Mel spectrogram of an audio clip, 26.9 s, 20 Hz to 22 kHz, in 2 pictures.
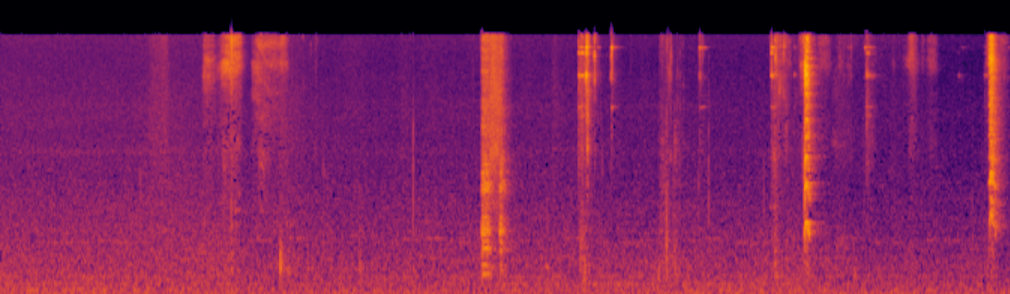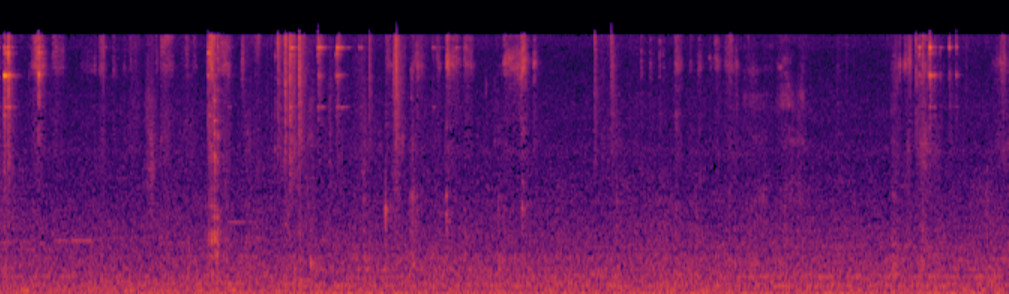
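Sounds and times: rubber squeak toy squeaking: 13.2 - 13.4.

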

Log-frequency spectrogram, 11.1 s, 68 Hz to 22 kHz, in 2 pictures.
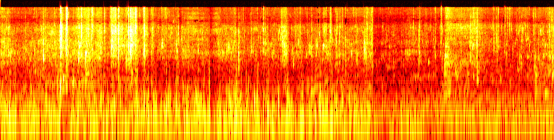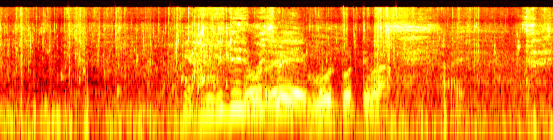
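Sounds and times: water splashing and sloshing: 0.0 - 11.0
wind rumbling on microphone: 0.0 - 11.0.

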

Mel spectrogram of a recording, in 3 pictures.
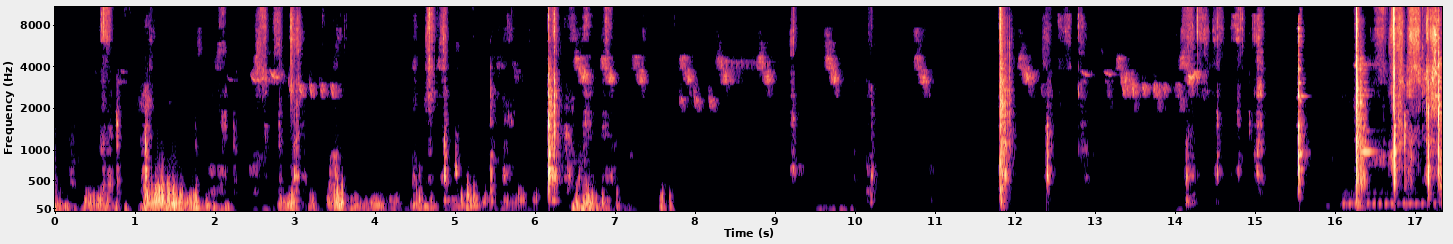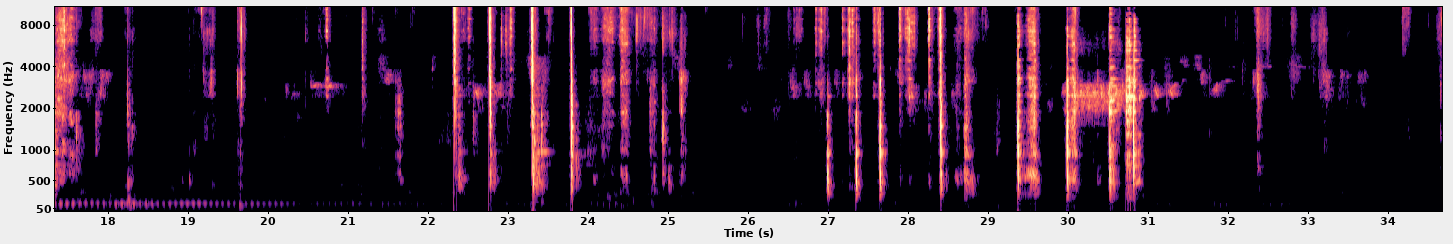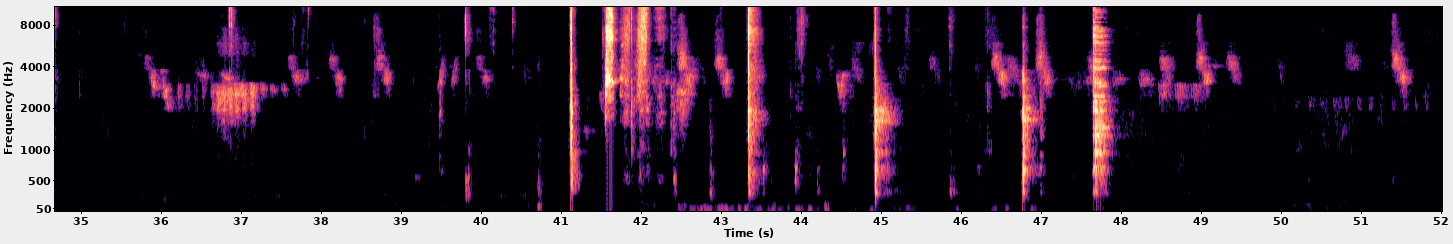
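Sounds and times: cleaver chopping on wooden board: 11.8 - 12.0, 15.6 - 17.6, 22.3 - 24.1, 29.4 - 31.0, 43.3 - 44.1, 44.9 - 45.3, 46.8 - 47.1, 47.7 - 48.0.

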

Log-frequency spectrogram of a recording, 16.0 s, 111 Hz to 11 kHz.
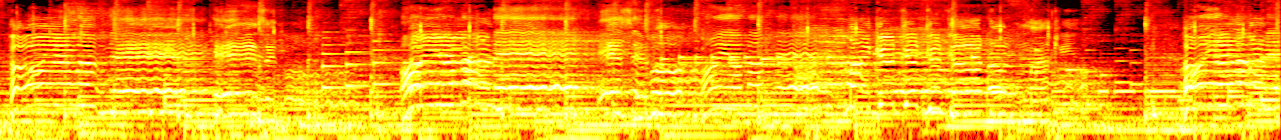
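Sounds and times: backing band: 0.0 - 16.0
person singing: 5.0 - 13.9, 14.5 - 16.0.

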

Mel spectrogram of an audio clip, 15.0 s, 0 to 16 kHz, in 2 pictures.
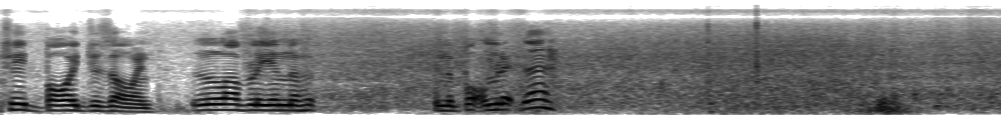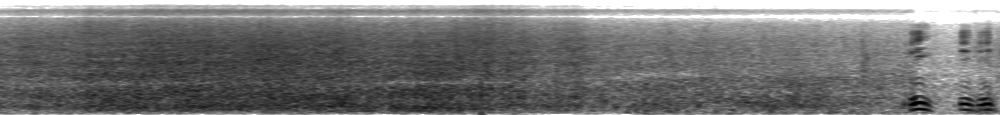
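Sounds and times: waves breaking on beach: 0.0 - 15.0.

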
